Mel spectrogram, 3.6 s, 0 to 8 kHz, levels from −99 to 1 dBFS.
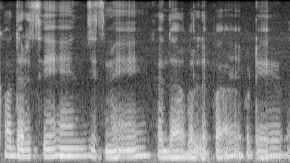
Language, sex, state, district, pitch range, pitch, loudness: Hindi, male, Rajasthan, Jaipur, 115-140 Hz, 125 Hz, -14 LUFS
